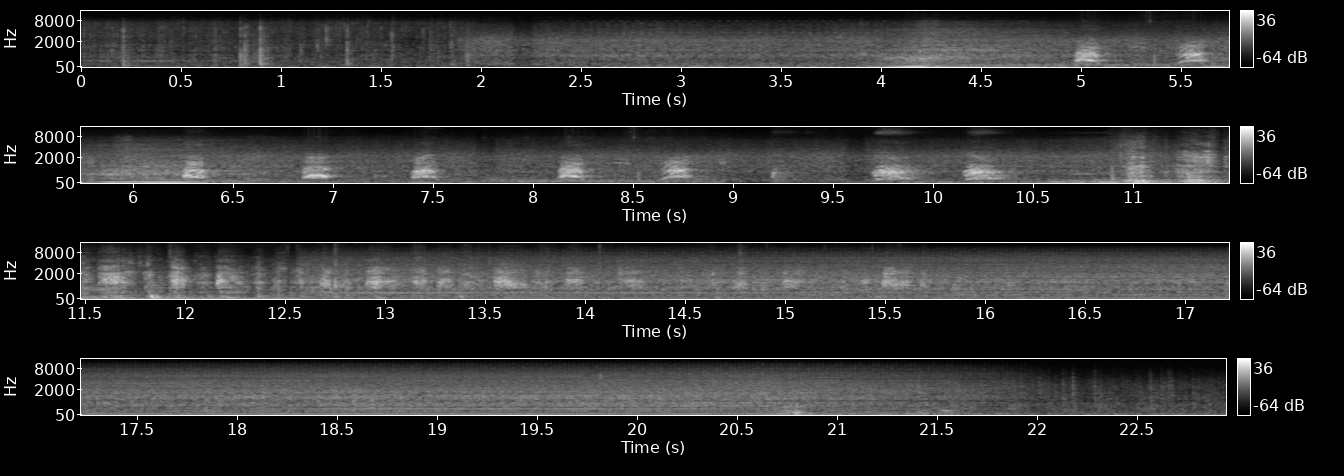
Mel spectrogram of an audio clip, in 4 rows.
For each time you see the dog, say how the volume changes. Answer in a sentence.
The dog can be heard from 4.6 to 15.8 s, getting quieter.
